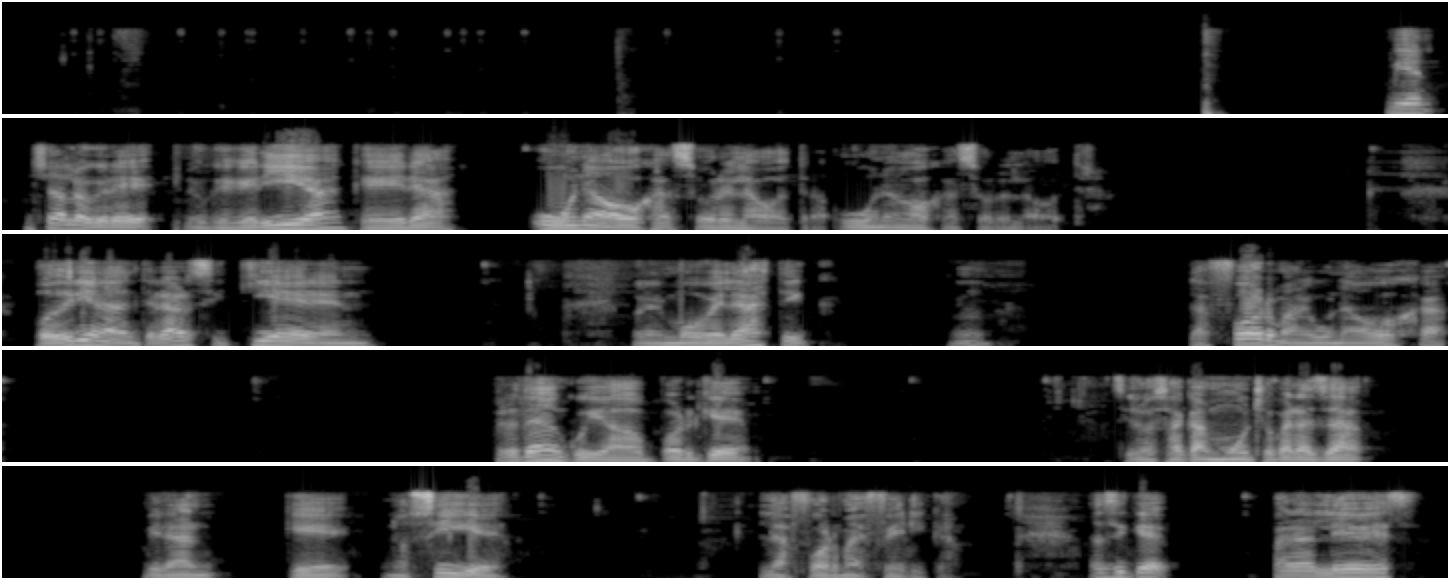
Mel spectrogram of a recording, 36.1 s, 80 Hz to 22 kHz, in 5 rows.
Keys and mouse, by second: 0.2 click, 0.6 click, 1.0 alt+click, 1.5 click, 3.1 click, 20.5 click, 22.4-31.4 drag, 31.5 click, 33.3 ctrl+z, 33.8-36.1 drag.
